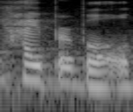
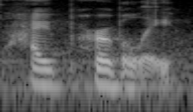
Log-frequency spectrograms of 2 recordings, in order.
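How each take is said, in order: First: The word is pronounced the way it is spelled. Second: The word is pronounced differently from its spelling. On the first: The speaker calls it wrong. "It looks like hyperbole, but remember, it is not pronounced that way" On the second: The speaker calls it right. "It's hyperbole"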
